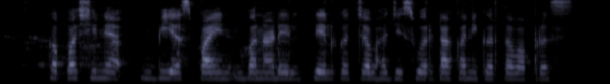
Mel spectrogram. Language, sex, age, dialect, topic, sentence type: Marathi, female, 25-30, Northern Konkan, agriculture, statement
